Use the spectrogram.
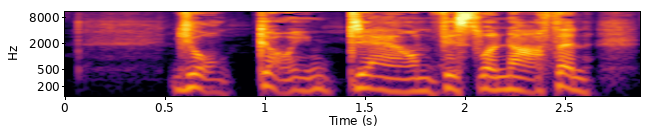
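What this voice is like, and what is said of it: Menacing threatening voice. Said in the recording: “in her most menacing voice”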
